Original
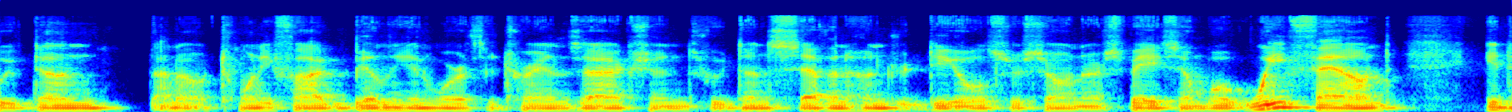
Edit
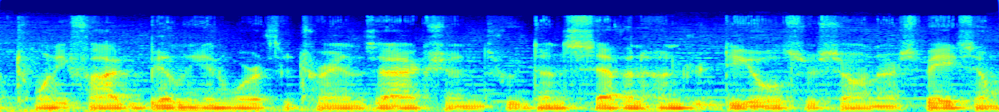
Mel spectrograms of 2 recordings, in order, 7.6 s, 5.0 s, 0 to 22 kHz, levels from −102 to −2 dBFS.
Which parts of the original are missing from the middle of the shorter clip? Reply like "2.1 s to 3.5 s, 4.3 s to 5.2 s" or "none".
none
